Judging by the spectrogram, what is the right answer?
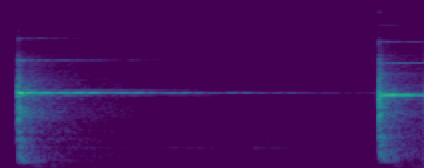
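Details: Diplacusis simulation.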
